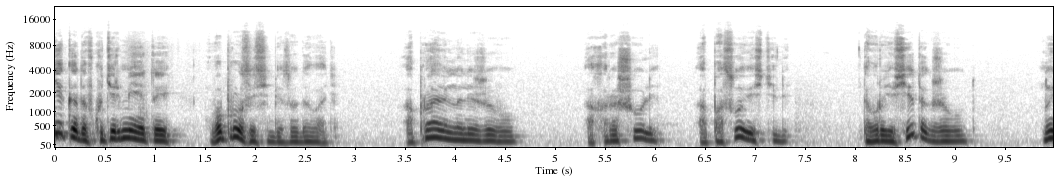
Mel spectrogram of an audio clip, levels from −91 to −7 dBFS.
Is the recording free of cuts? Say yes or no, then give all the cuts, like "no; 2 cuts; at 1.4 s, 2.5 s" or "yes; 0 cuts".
yes; 0 cuts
